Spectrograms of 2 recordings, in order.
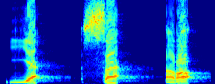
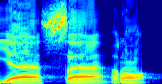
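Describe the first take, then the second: First: The syllables are pushed out with abrupt jerks. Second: The syllables are short, even and smooth. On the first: The speaker calls it wrong. "Contoh yang ada hentakan" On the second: The speaker calls it right.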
